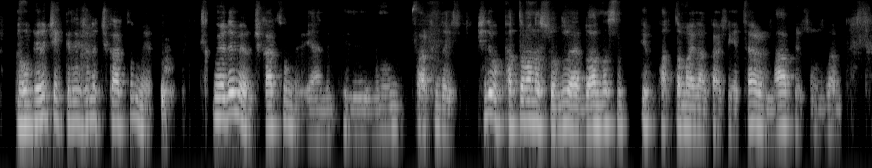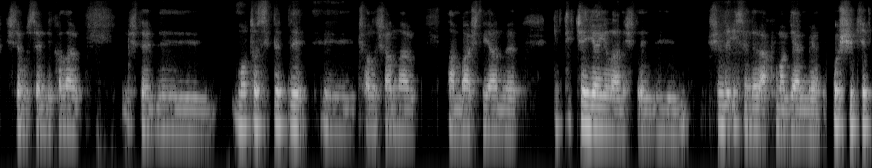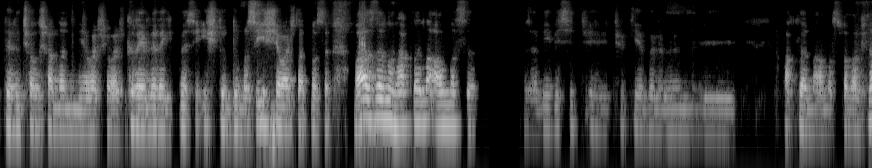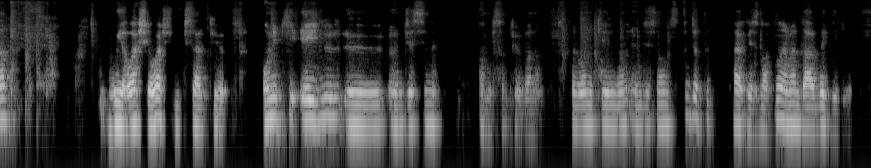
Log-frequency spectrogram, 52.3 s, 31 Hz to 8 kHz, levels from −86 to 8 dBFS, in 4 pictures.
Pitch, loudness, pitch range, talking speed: 125 Hz, -26 LUFS, 115-135 Hz, 95 wpm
